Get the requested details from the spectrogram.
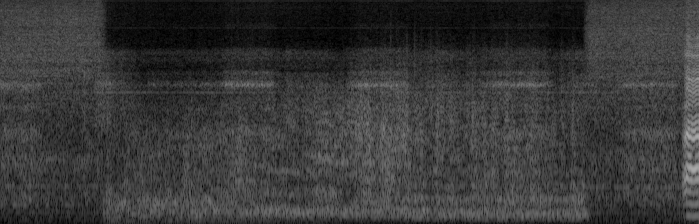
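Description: A jet engine roars loudly as a fighter jet flies past overhead.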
